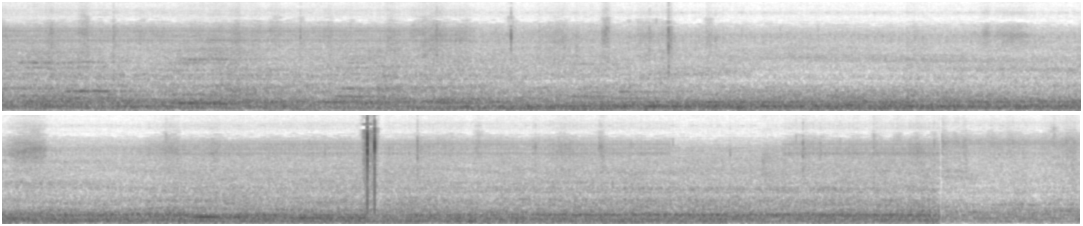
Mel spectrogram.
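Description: Steady indoor room noise, a low hum and hush with faint voices in the background. There is one sharp click about three quarters of the way through.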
